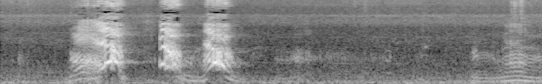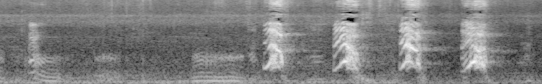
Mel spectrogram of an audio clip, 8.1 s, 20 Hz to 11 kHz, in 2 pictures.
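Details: A dominant 7-week-old male Rottweiler puppy won't let his siblings eat and guards the food with sharp, high yaps and a brief low growl while his sister is mad.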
